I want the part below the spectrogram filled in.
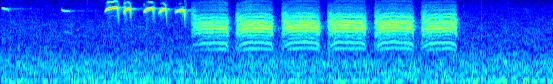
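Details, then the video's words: Black-capped chickadee: a few faint high whistles, then a rapid trill of high chips and a steady series of six rasping, buzzy dee notes at an even pace. "Chickadee - dee - dee - dee"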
